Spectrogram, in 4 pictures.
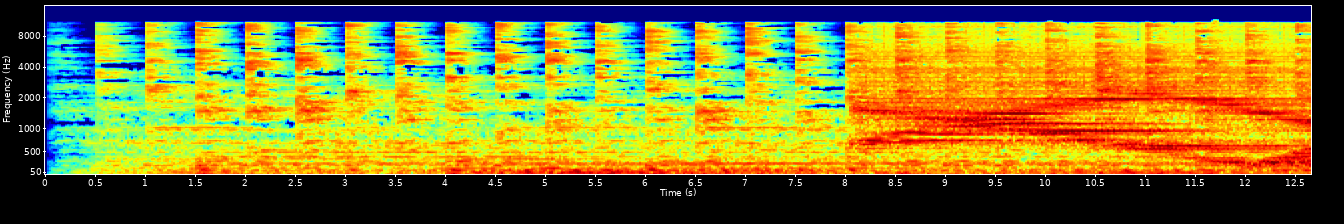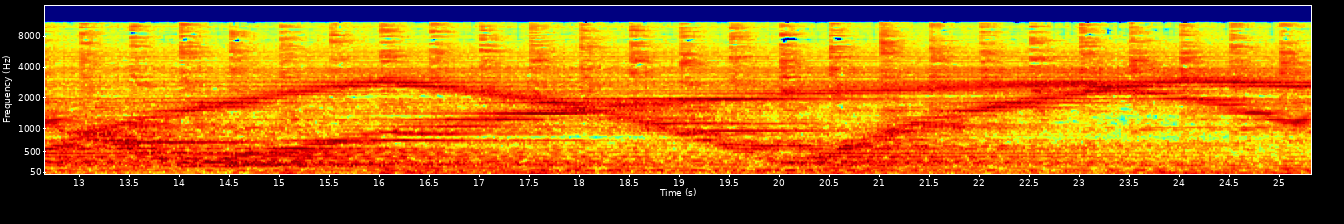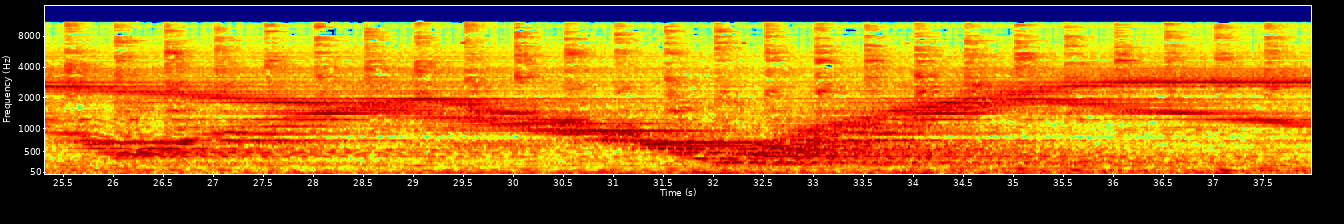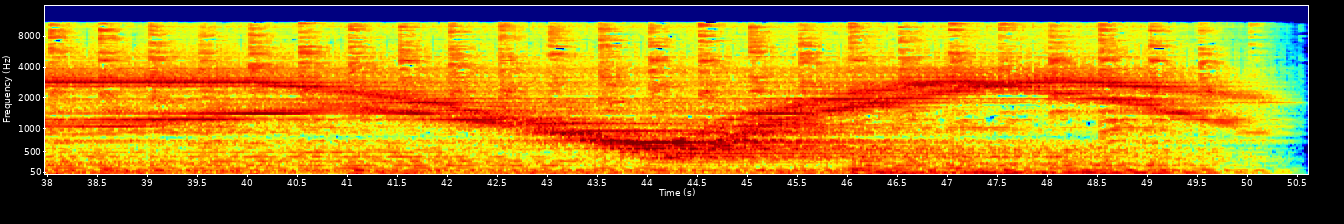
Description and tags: Connectivism : A Learning Theory For The Digital Age
made by supercollider
connectivism, sci-fi, sound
